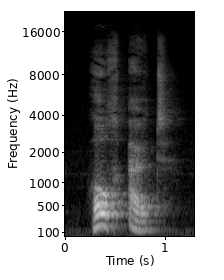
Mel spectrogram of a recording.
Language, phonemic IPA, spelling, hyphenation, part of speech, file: Dutch, /ˈɦoːx.œy̯t/, hooguit, hoog‧uit, adverb, Nl-hooguit.ogg
- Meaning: at most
